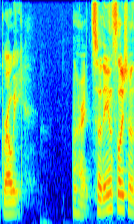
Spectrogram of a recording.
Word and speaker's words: Grohe: from this company and they pronounced it grow e alright so the installation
